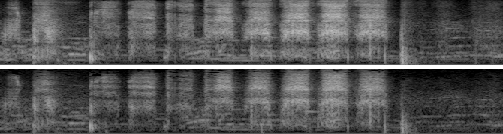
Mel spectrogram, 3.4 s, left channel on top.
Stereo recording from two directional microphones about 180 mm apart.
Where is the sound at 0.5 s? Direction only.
5° left (ahead or behind).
